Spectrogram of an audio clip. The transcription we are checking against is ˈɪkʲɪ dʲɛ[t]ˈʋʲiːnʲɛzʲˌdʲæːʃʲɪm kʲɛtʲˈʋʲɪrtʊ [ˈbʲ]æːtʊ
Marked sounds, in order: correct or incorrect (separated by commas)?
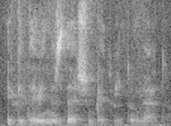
incorrect, incorrect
